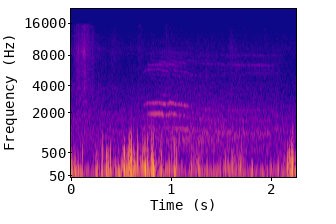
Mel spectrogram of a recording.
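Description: A kitten meowing once, a thin high-pitched call about half a second long near the middle, over a run of close knocks and scuffs.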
